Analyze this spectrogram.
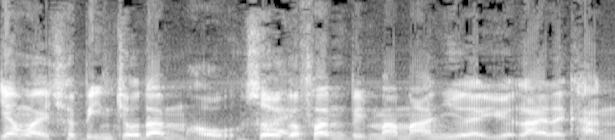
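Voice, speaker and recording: Noticeable noise runs behind the recording. The voice belongs to a man. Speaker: photographer. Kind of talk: casual chat.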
